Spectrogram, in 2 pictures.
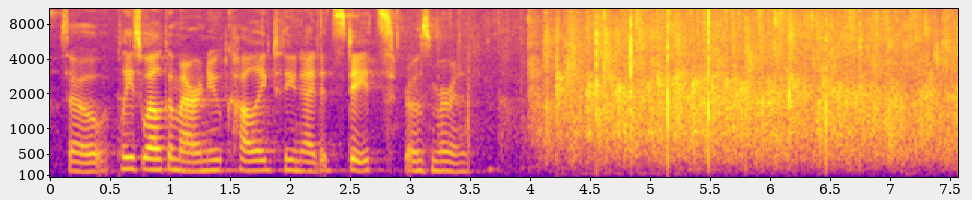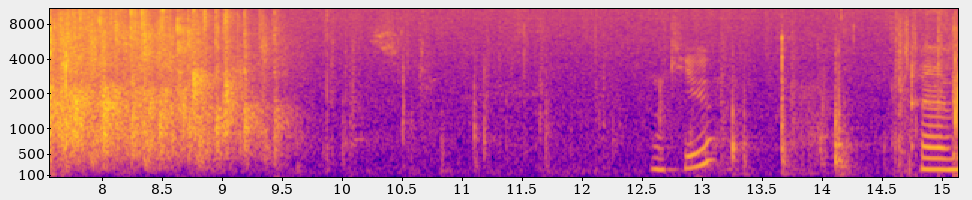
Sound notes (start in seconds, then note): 3.8 clapping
